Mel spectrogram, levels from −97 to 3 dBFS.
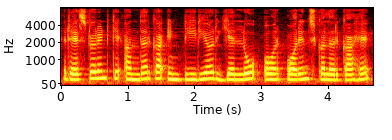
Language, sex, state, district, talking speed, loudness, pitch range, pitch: Hindi, female, Jharkhand, Ranchi, 140 wpm, -15 LUFS, 215-240 Hz, 220 Hz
